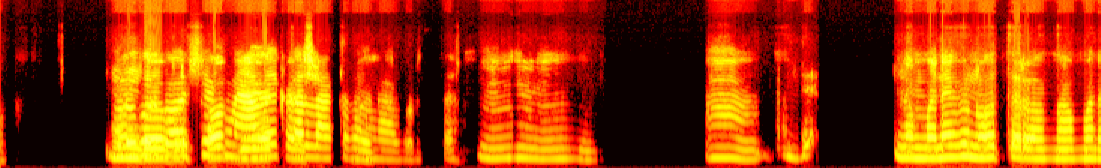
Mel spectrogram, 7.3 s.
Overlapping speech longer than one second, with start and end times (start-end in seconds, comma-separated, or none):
0.8-2.6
